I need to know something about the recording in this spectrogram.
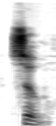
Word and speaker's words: ⲋⲟ: Uh and the version I've written here is pronounced so. So so with an s so and that's the feminine version.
